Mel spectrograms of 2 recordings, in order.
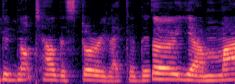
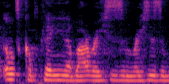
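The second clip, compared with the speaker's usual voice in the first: quick, quieter mocking whine; mock complaining; 4 semitones lower, 7 dB quieter, faster than usual. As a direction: toss it off like a tired broken record. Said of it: "We don't wanna sound like".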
